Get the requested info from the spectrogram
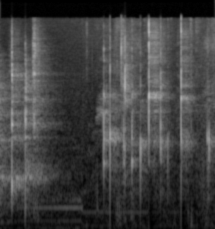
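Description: Steel pot and utensil clinking and scraping as its contents are tipped into a non-stick frying pan: a quick, irregular run of metallic clicks starting about a second in.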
